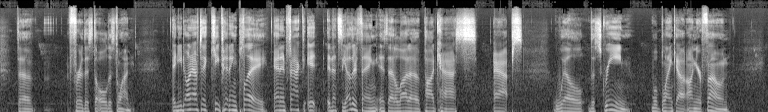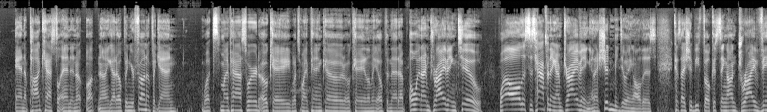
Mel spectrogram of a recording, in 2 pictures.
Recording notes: podcasts live from Café Anyway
